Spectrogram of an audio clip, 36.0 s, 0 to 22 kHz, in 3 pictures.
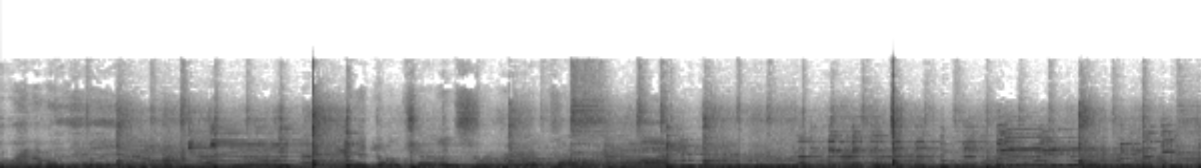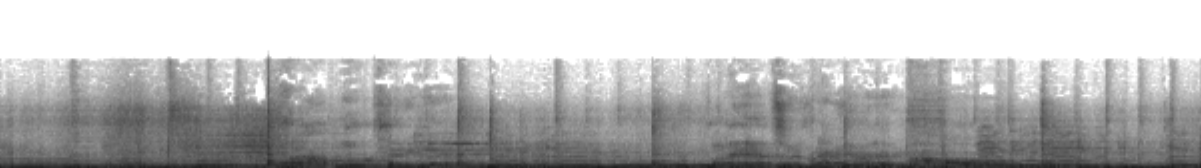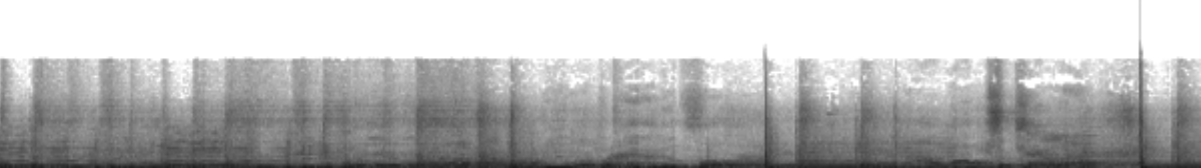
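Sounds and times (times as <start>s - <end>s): person singing: 0.0s - 12.7s, 14.7s - 35.5s
blues band playing: 0.0s - 36.0s
drums: 0.0s - 36.0s
electric guitar phrase: 5.5s - 29.6s.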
